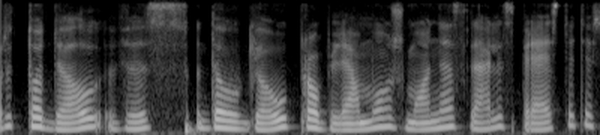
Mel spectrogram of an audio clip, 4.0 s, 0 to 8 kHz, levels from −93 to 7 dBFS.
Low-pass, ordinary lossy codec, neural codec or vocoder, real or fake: 7.2 kHz; Opus, 24 kbps; none; real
